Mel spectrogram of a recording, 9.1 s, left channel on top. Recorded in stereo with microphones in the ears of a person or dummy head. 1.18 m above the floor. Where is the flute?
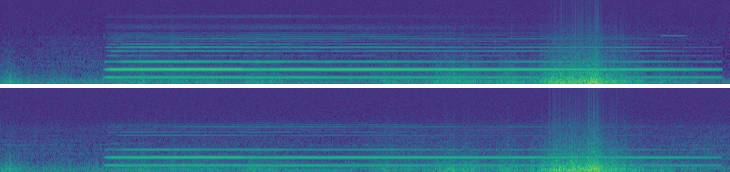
60° left (ahead or behind).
